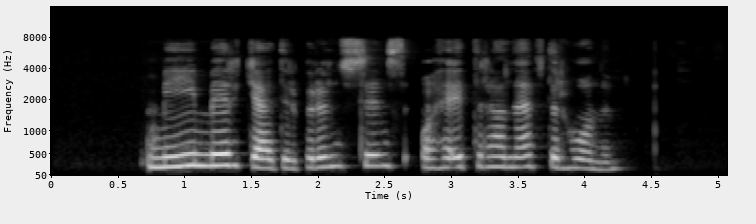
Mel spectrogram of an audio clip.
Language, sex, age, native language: Icelandic, female, 60-69, Icelandic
